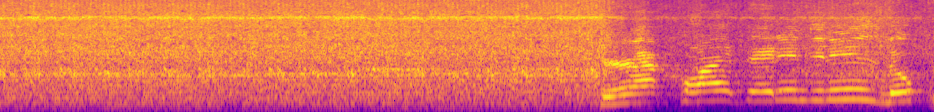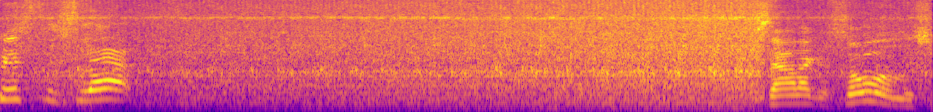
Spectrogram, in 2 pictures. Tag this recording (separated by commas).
Speech, Vehicle, inside a large room or hall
